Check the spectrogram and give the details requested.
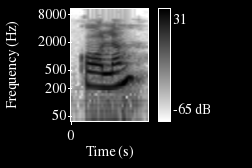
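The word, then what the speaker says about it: column: अब देखिए autumn, कॉलम, हिम, तो यहाँ पर देखिए एम एन से पहले एम है तो यहाँ पर एन साइलेंट है, यानी ना हम नहीं पढ़ रहे।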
